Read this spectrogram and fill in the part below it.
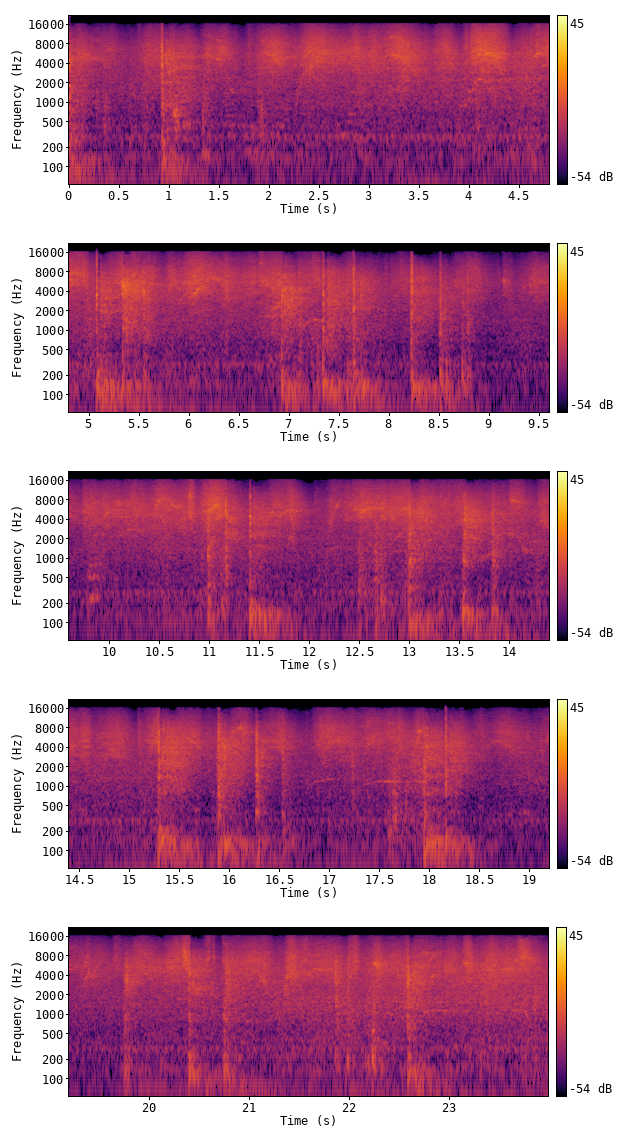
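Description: Bare feet shuffle and slap on a mat.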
